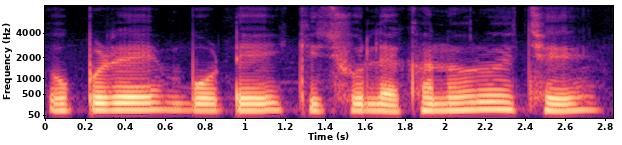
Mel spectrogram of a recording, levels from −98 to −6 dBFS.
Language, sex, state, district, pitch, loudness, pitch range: Bengali, male, West Bengal, Alipurduar, 135 Hz, -15 LUFS, 135-145 Hz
